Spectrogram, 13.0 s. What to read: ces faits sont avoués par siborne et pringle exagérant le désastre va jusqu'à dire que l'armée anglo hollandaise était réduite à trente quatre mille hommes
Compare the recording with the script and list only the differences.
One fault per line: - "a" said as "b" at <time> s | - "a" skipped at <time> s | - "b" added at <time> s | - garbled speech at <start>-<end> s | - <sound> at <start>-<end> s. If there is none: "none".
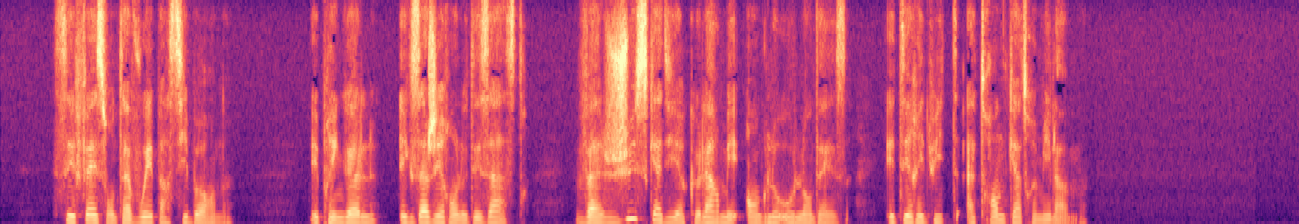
none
